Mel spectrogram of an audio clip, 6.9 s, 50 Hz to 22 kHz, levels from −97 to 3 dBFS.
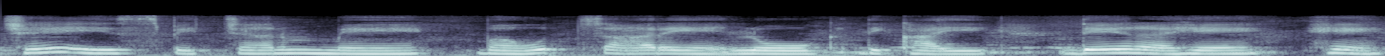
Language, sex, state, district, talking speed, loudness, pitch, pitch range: Hindi, female, Madhya Pradesh, Dhar, 95 wpm, -16 LUFS, 195 Hz, 190-215 Hz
